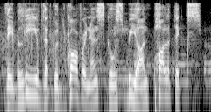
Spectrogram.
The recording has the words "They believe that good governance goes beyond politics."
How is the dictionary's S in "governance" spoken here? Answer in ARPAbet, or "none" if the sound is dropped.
S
